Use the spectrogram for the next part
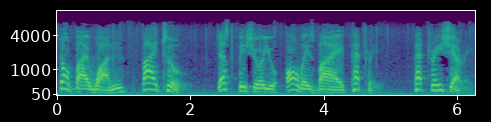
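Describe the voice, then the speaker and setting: An American man works as a radio announcer in classic 1940s style. His husky voice swoops emphatically as he sells and hosts, on a dull, old recording. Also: mid-range voice, wildly swooping pitch, slow pace, darkish tone. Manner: emphatic, salesmanlike.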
